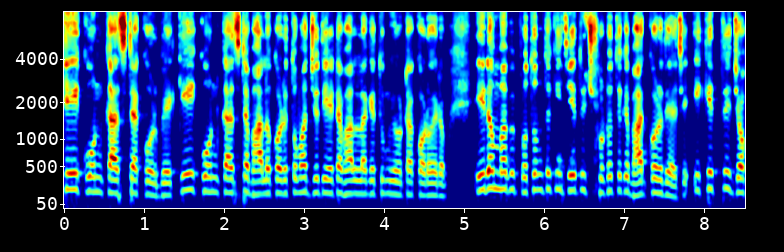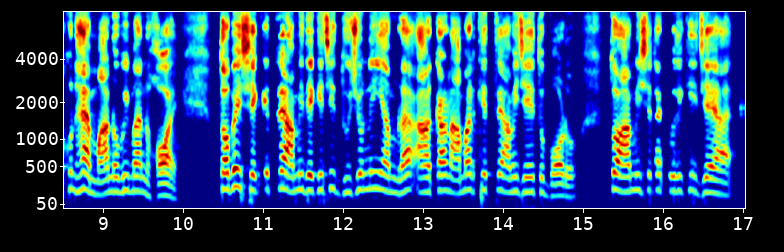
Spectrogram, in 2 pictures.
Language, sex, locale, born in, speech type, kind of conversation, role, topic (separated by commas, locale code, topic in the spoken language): Bengali, male, bn-IN, India, conversation, podcast, guest, ভাই-বোনদের মধ্যে জমে থাকা পুরনো রাগ মিটিয়ে সম্পর্ক ঠিক করার সবচেয়ে ভালো উপায় কী?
